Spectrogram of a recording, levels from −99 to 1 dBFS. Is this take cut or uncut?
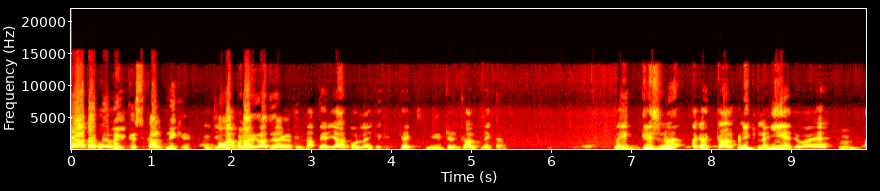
uncut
